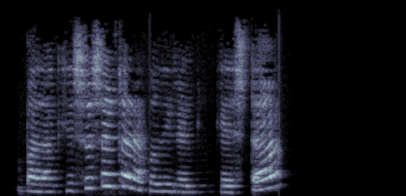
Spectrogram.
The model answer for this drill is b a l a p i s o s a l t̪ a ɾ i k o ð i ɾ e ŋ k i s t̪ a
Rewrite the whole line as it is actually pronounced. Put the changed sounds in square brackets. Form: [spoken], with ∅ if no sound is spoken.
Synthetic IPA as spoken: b a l a [k] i s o s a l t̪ a ɾ [a] k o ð i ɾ e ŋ k [e] s t̪ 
